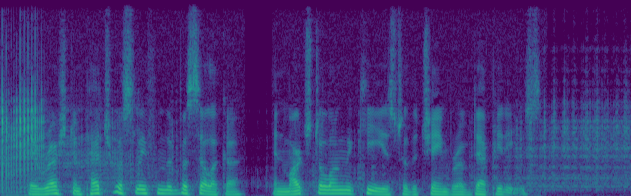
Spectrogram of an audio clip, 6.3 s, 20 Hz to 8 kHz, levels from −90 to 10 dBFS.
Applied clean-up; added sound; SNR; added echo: none; Coin (dropping); 13 dB; none.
